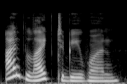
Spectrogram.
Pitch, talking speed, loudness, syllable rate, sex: 200 Hz, 235 wpm, -16 LUFS, 5.2 syllables/s, female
